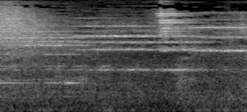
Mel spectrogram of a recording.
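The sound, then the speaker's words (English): A New York subway train's departure chime of three pure high tones rings out over the steady rumble and hiss of the train at a station platform as the train is about to leave, with no one speaking. “It's a sound that you hear when you're standing on the platform and the train is just about to leave the station.”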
